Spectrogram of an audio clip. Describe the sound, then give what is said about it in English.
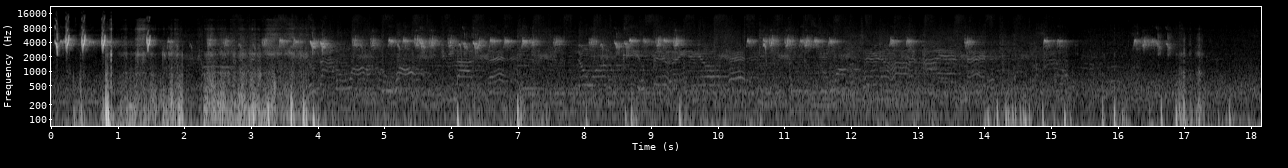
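A female bird chirping in repeated high, bright bursts across the whole stretch as she comes in, going down for water, over a low background rumble with faint indistinct voices now and then. “Bird coming in.”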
